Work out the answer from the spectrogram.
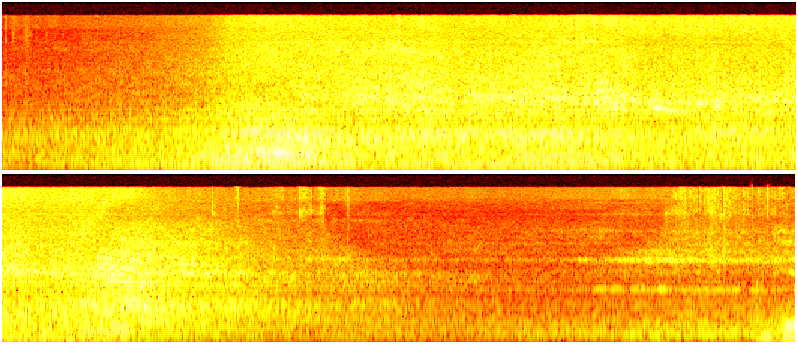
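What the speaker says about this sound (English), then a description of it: "got another fast train coming flying through the station" A fast train races through a station with a loud, rushing roar that peaks twice as the cars pass close by. A faint wheel squeal comes through, and the roar then fades to a quieter rumble.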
